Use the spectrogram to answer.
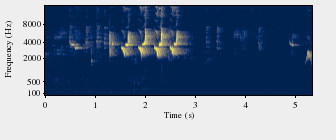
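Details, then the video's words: Unedited song of an Asian brown flycatcher, meant to teach other songbirds: a fast series of paired falling high chirps lasting about two seconds, followed by near silence and a final short slurred note. "Sikatan londo durasi 15 menit, Reall No editan, cocok buat masteran semua burung"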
